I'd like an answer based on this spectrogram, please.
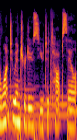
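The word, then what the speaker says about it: Topsail: to introduce you to Topsale Island. Pronounced topsel.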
